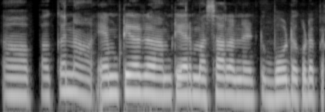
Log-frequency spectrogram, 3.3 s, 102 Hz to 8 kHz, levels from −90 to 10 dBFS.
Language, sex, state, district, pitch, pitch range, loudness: Telugu, female, Andhra Pradesh, Annamaya, 195 Hz, 185-200 Hz, -15 LUFS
